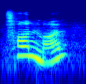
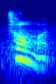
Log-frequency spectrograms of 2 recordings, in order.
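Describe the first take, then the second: First: It is said slowly with an n sound. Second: It is said at normal speed with an m sound. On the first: "धीरे धीरे पढ़ेंगे तो पढ़ेंगे छन्मान" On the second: "normal pace पे पढ़ेंगे तो पढ़ेंगे छम्मान"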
